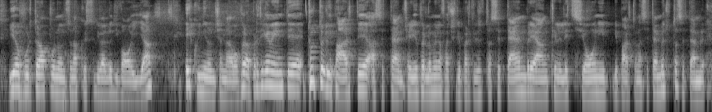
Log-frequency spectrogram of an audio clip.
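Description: A man with a fairly high pitch talks at a very fast pace with ordinary pitch variation. Noticeable background noise runs under his voice. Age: young. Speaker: podcast co-host, university student. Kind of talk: casual chat. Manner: animated.

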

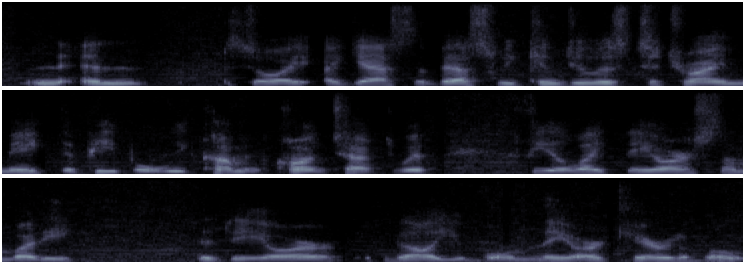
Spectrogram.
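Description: The delivery is monotone with flat intonation, moving at a moderate pace. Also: woman, very deep, low pitch for a woman. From Canada. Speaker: volunteer and retired teacher.

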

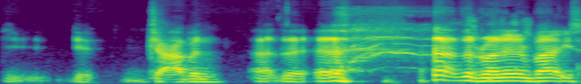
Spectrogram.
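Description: With a Scottish accent, a man speaks with ordinary pitch variation. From Scotland. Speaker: podcast co-host. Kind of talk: interview.

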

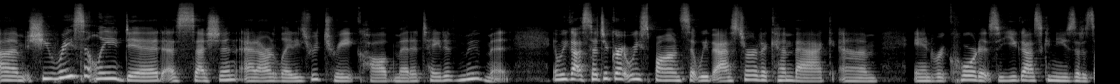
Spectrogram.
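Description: A woman with a plain, everyday voice talks at a medium pitch and a moderate pace, with ordinary pitch variation, in a very clean recording with a silent background. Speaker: women's pastor and podcast host.

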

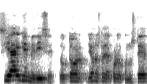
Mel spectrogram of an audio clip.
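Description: His tone is bright and sharp. This man's pitch sits fairly high. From Mexico City. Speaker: orthopedic surgeon. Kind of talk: interview.

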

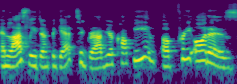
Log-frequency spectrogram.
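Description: A woman speaks in a raised, projected voice with a bright, sharp and animated tone, very wide pitch swings and a fairly slow pace. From Australia, Sydney. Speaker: podcast host. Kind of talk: podcast interview. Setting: studio.

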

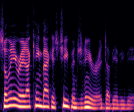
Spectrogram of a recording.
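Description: Over a quiet background, a man with an Alabama accent speaks at a fairly high pitch with lively intonation. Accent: Southern US (Alabama). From US South (Mobile, Alabama). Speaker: radio station owner and programmer. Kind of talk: radio interview. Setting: radio studio.

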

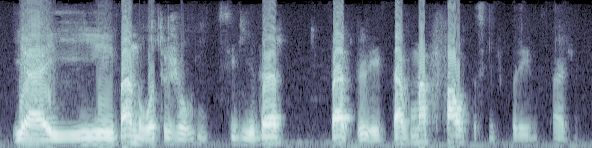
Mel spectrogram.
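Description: Speech comes at a moderate pace in a monotone, flat intonation, with big swings in loudness. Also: man, fairly low pitch for a man. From Rio Grande do Sul, Brazil (São Leopoldo). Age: 30s. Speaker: football fan activist. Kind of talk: casual chat.

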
